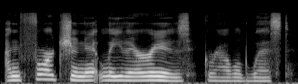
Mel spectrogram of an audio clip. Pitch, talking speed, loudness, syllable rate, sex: 180 Hz, 100 wpm, -14 LUFS, 4.4 syllables/s, female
